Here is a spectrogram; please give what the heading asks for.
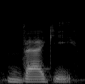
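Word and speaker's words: Vaggie: know how people should go into heaven that vaggy that vagi actually it's pronounced vaggi no is a fallen angel it's a bit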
